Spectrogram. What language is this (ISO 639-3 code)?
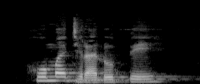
gej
